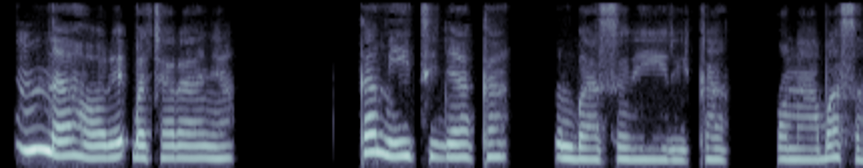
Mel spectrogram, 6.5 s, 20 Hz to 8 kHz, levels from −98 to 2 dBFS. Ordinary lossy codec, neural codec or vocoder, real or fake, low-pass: MP3, 48 kbps; none; real; 7.2 kHz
